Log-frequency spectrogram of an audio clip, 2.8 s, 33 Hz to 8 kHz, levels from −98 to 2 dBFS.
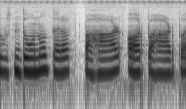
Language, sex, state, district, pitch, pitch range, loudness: Hindi, female, Odisha, Khordha, 210 Hz, 200-220 Hz, -16 LUFS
